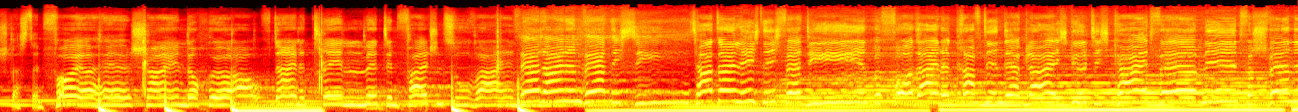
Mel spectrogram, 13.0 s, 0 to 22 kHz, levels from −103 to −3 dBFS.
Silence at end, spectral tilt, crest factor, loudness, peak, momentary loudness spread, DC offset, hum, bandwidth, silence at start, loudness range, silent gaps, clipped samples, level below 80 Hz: 0 s; -4 dB/octave; 14 dB; -15 LUFS; -2 dBFS; 5 LU; under 0.1%; none; 18 kHz; 0 s; 2 LU; none; under 0.1%; -20 dBFS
